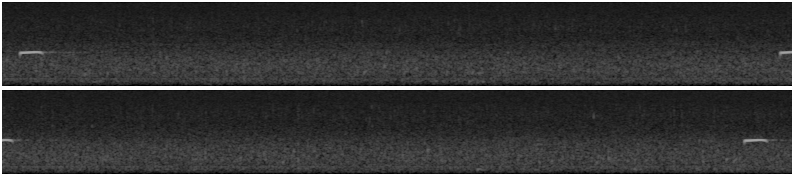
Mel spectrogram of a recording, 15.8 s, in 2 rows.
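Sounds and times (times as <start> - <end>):
Iberian midwife toad Alytes cisternasii calling: 0.2 - 0.6, 7.8 - 8.1, 15.3 - 15.7.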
